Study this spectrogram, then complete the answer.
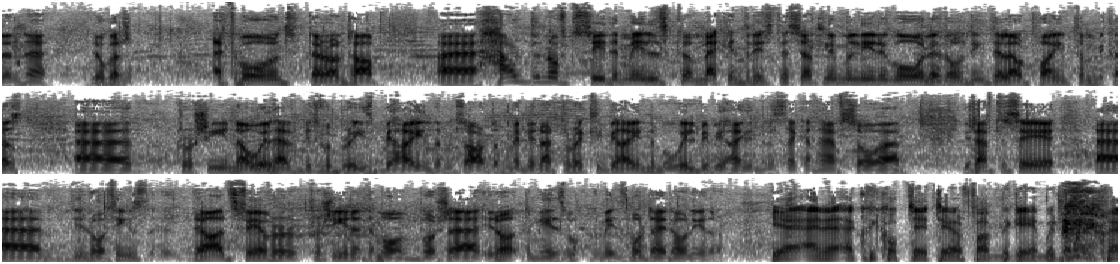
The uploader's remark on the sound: Crusheen vs O’Callaghans Mills. Outside broadcast.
